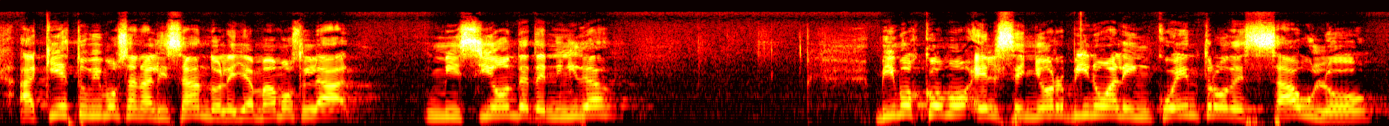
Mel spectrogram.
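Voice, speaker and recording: A male pastor whose voice sits unusually high for a man preaches a sermon in church. Moving through scripture at a steady, measured pace, he reads the verses out loud.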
